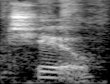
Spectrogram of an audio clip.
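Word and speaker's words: Chugh: sing or my own cheu oh I pronounced it the U that sounds like the U and good and a hard GH at the end chug chug I'm not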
